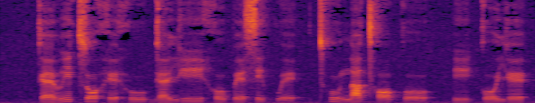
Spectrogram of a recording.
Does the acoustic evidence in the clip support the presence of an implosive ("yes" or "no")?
no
